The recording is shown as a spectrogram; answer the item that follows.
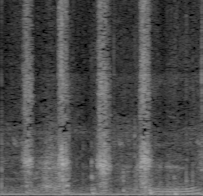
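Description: Four evenly spaced saw strokes rasping through a water buffalo's horn, with a short low vocal sound near the end.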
